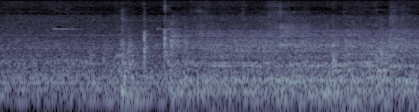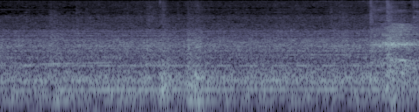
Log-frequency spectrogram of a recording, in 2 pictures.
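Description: Colour office photocopier starting a copy job and beginning to print: a steady mechanical hum with a few clicks and knocks, about a second in and again near the end.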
